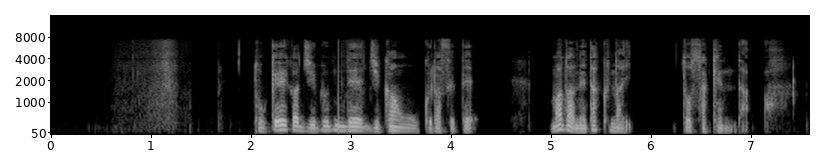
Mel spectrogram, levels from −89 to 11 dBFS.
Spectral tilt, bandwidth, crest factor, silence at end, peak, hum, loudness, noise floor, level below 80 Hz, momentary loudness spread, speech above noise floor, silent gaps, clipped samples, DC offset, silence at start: -6 dB/octave; 8 kHz; 24 dB; 0.25 s; -6 dBFS; none; -27 LUFS; -62 dBFS; -54 dBFS; 18 LU; 37 dB; 4.29-4.58 s, 4.88-4.97 s, 5.83-6.21 s, 7.06-7.12 s; under 0.1%; under 0.1%; 1 s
